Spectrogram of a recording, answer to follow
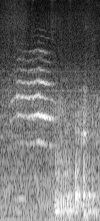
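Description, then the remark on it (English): A cat lets out a single drawn-out, clear meow, followed by a brief burst of rustling noise. “Hello, kitty, kitty.”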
